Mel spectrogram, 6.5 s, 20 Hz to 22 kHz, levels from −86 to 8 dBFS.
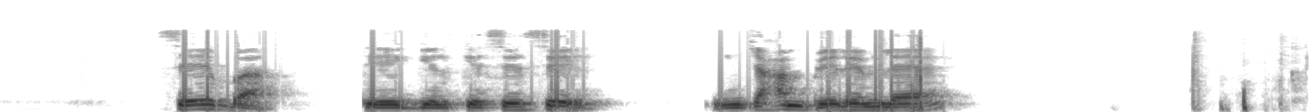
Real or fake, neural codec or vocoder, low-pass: real; none; 7.2 kHz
